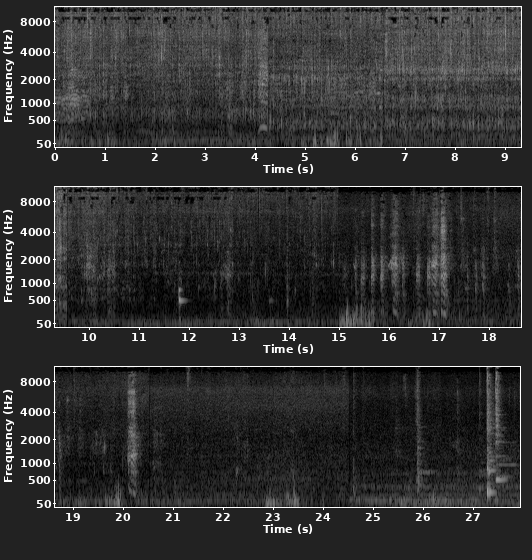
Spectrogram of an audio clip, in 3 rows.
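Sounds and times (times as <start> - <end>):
water running: 0.0 - 15.0.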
